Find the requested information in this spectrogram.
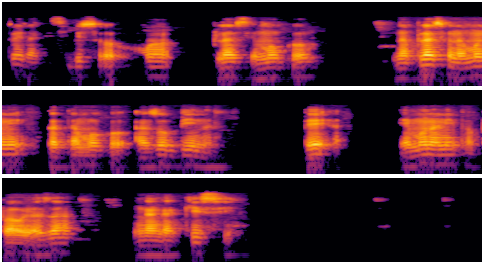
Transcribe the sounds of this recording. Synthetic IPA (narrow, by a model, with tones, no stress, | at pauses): to˦e˨la˨ki̥˨si˦bi˦so̰˦mwa˦ | pla˦se˨mɔ˦kɔ˦ | na˨pla˦so˦˨na˨mɔ˦ni˦ta˨tʰa̰˦mɔ˦kɔ̰˦a˨zo˦bi˦na˨ | pe˦ | e˨mɔ˦na˦ni˦pʰa̰˨pa̰˦o̰˦ja̰˨za˦ | ŋɡa˨ŋɡa˨kʰi˦si˨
